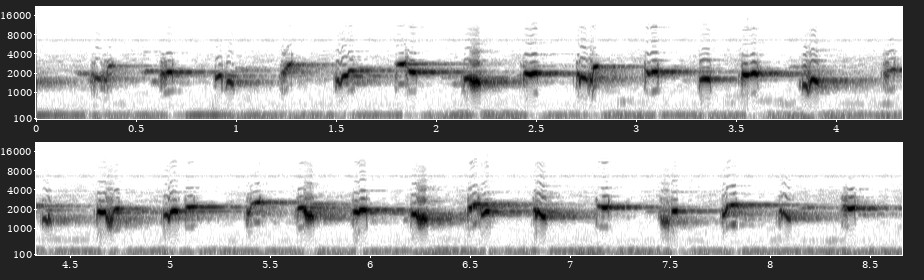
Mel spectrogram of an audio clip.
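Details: Natural song of a Yellow-vented bulbul, a master recording for training birds: a long even run of liquid, warbling whistled notes rising and falling, about three and a half per second, with a faint background hum.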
